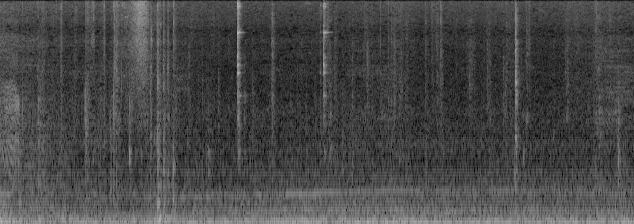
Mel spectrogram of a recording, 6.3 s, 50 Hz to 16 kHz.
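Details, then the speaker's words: Land Rover Freelander 1 driven on a bumpy road, sharp knocks over road rumble mainly from the left front when hitting bumps, indicating a worn anti-roll bar drop link. "now you normally hear the the drop links if you hit like uneven road surface that bump or open the curb"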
